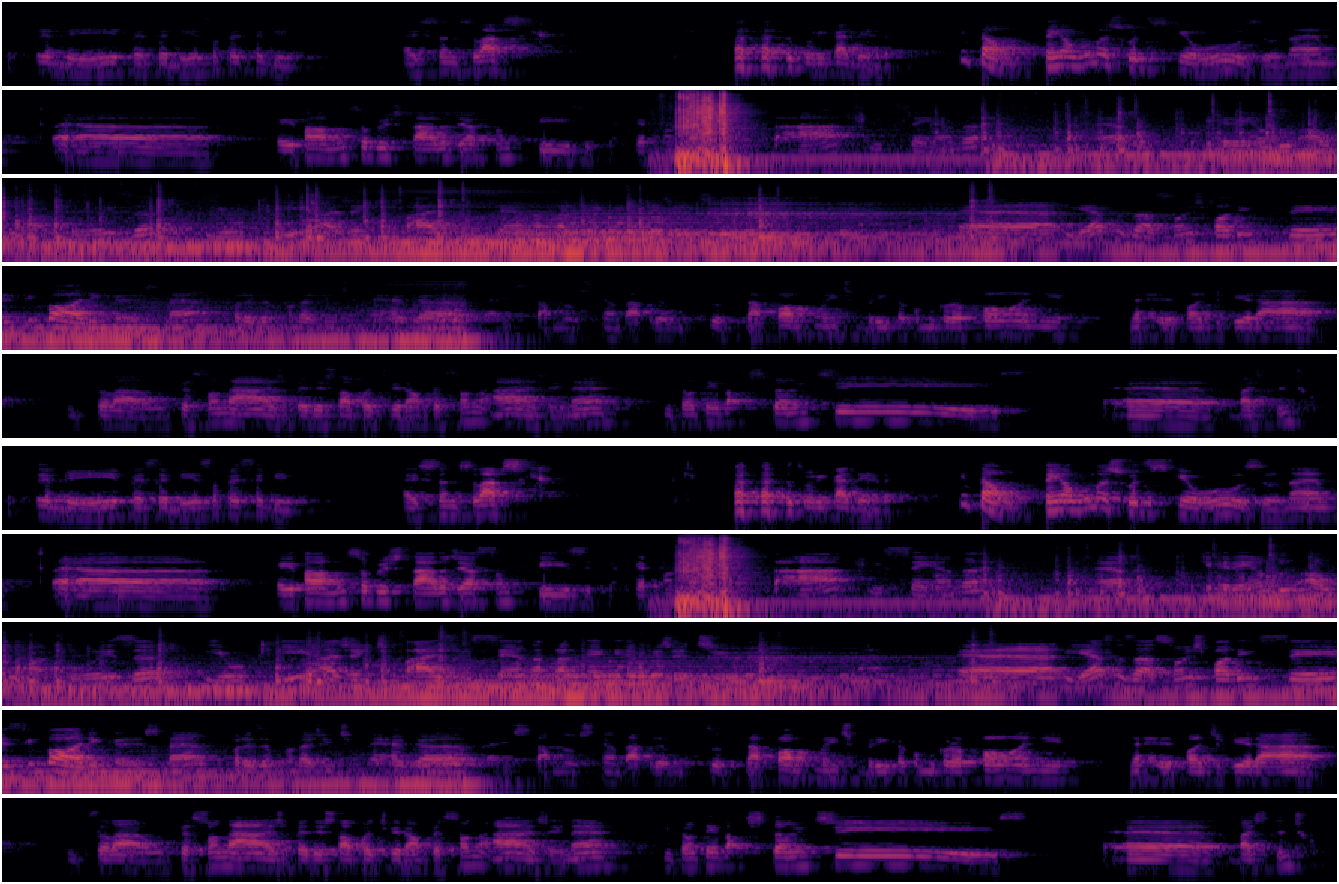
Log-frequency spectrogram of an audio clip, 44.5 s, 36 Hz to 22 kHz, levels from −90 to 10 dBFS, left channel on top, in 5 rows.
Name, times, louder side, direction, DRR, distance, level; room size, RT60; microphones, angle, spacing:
voice 1, 0.2-1.9 2.7-3.7 4.9-5.9 6.4-8.9 9.2-10.3 10.7-12.8 13.3-15.5 16.1-16.4 16.9-22.7 23.4-23.7 24.2-33.8 34.2-35.5 36.2-39.7 40.1-42.4 42.9-44.4, right 4 dB, 80° right, 9 dB, 1.0 m, -54 dB
Tearing, 13.2-19.9, left 4 dB, 25° left, 0.6 m, -47 dB
Mechanisms, 15.0-19.1 19.5-21.0 21.6-23.0 23.3-23.6 23.9-24.5, left 1 dB, 50° left, 2.0 m, -58 dB
sound 1, 15.5-29.8, left 2 dB, 70° left, 1.0 m, -52 dB
15.5 x 6.8 x 7.9 m, 0.83 s
head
